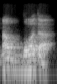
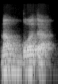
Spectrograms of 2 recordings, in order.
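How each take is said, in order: Both takes have the same delivery.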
